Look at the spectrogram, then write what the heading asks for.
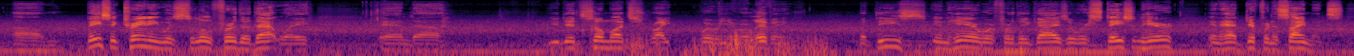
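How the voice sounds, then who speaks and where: With an American accent, a man speaks with long, frequent pauses amid noticeable background noise and audible room echo. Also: moderate pace. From Long Beach, California. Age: 70s. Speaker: army veteran. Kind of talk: casual recollection on a site tour. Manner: hesitant, many fillers.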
